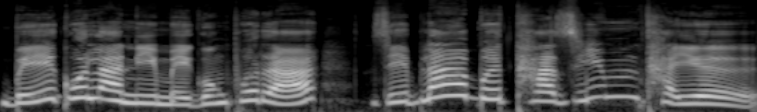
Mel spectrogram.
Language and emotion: Bodo, happy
